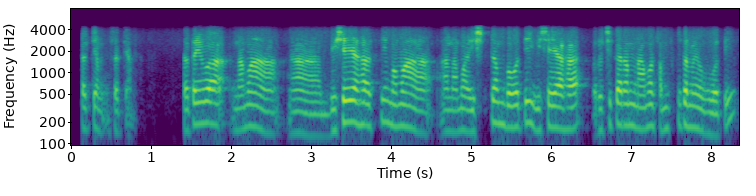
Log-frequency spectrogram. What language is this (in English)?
Sanskrit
